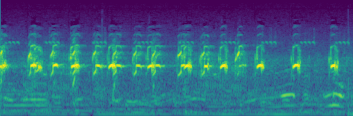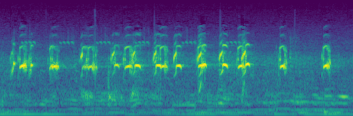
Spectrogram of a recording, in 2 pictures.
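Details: Clinking alarm notes from Blacksmith lapwings attacking a Tawny eagle at the Okaukuejo Resort waterhole come in quick bursts of metallic 'tink' calls, separated by brief gaps, with a faint low hum.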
